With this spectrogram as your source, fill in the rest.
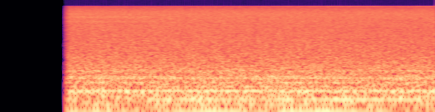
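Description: Tape static hisses steadily.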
